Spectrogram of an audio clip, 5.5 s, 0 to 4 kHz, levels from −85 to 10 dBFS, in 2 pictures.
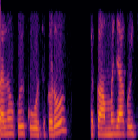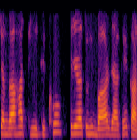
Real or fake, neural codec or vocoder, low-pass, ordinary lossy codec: real; none; 3.6 kHz; none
